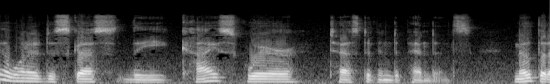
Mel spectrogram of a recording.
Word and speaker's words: chi-square: want to discuss the kai Square test of Independence note that I it looks like chai square but it's pronounced Kai Square it's from a Greek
